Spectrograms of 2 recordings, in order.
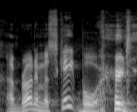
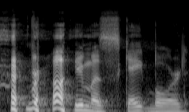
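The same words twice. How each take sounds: First: Said in the usual way. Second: Laughing through the line; laughing repeat. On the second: Retold or imitated. Repeating Redcorn's skateboard line to co-host, laughing. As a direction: say it again, cracking up.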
